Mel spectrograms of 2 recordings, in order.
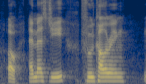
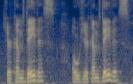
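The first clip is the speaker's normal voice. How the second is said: ordinary talk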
